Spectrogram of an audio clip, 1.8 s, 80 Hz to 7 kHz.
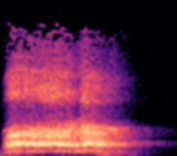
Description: File:Morton Koopa Cheer JP SSB4.ogg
